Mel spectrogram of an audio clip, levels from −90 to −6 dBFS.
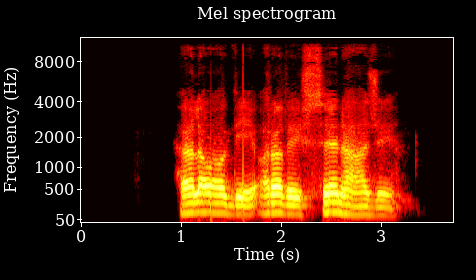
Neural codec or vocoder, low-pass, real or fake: codec, 24 kHz, 0.9 kbps, WavTokenizer, medium speech release version 2; 10.8 kHz; fake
